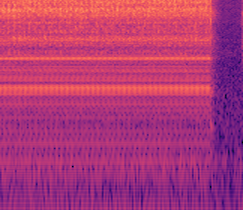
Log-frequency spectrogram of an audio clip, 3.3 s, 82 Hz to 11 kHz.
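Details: Steady electric motor whine with a low buzzing hum from a GLOWY NA-A001 electric nasal aspirator for babies being demonstrated, which then switches off.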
